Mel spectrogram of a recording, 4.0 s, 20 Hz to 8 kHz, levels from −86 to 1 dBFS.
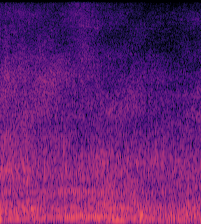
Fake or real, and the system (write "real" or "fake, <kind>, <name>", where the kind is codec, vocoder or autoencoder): real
